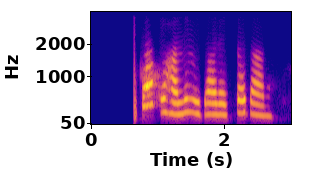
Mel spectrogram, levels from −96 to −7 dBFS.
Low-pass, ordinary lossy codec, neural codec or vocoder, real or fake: 3.6 kHz; none; codec, 24 kHz, 0.9 kbps, WavTokenizer, large speech release; fake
